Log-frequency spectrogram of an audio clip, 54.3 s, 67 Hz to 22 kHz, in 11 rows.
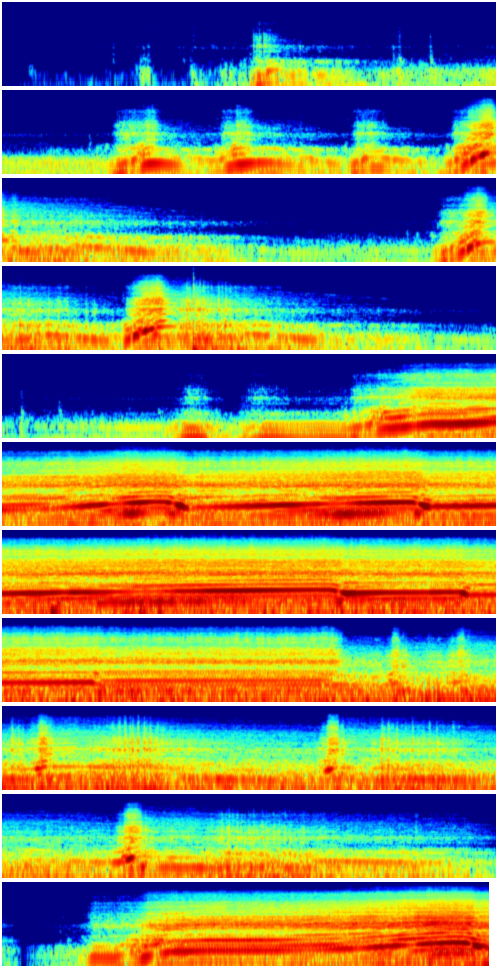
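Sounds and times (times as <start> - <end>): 
Porsche 911 Carrera S: 0.0 - 54.2.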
